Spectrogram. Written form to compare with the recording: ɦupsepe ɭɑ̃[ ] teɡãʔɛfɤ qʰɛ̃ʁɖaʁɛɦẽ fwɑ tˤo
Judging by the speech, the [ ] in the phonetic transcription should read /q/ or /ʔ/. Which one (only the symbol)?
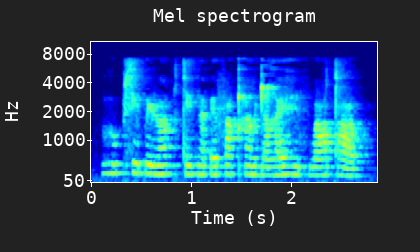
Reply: q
